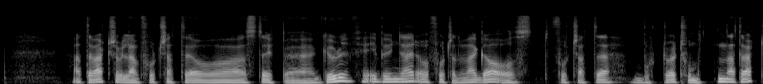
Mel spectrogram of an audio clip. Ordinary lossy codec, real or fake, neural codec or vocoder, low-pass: MP3, 64 kbps; real; none; 9.9 kHz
